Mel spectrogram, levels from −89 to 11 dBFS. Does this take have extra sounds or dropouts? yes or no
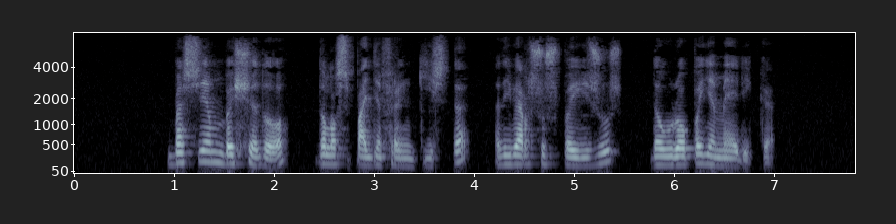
no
